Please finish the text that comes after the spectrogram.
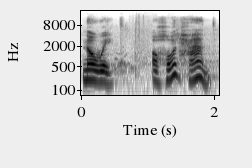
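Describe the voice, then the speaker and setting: A woman's voice: medium pitch, unhurried, slight background noise, lightly acted. A woman playing a cheeky, teasing young street thief in a video game cutscene, playful in manner. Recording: reverberant hall sound.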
